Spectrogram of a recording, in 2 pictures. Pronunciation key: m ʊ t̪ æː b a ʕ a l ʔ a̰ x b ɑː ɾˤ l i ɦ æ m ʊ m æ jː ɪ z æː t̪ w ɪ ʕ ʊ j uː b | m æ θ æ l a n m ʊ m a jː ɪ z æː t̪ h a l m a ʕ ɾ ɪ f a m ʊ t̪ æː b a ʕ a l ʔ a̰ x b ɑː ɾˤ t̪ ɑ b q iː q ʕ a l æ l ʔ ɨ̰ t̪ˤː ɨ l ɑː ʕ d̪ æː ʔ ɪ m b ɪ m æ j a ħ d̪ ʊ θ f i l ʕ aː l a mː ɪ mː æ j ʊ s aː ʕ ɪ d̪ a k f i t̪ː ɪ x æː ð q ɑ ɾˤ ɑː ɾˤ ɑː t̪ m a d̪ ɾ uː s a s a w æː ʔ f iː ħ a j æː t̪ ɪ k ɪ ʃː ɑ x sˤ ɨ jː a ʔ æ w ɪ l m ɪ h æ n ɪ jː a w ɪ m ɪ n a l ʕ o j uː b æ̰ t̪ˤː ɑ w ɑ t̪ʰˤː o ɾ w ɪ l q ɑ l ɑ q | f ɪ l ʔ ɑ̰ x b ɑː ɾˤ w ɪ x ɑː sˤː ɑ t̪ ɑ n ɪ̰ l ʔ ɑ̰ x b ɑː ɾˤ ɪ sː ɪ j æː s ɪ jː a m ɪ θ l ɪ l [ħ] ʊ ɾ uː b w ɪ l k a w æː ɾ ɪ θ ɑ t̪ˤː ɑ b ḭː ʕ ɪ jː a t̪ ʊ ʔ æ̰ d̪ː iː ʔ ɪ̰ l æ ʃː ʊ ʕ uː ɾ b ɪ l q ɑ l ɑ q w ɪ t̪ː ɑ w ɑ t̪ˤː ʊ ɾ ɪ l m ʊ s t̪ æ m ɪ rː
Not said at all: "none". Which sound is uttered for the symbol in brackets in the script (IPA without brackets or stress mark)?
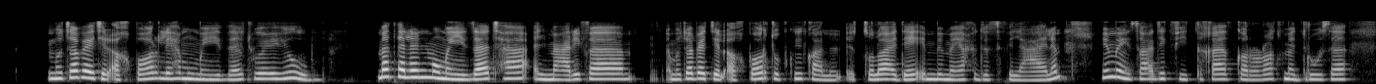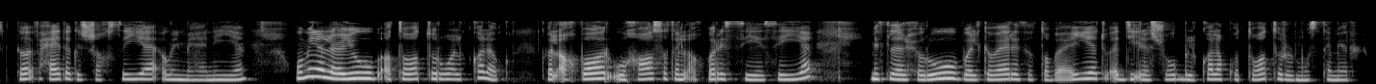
ħ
